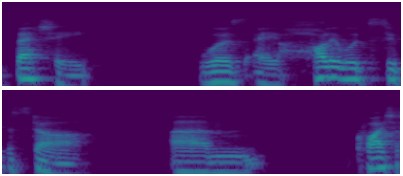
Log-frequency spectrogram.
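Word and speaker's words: Bette: now Sara Betty Davis spelt be e TT e but pronounced Betty was a Hollywood superstar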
